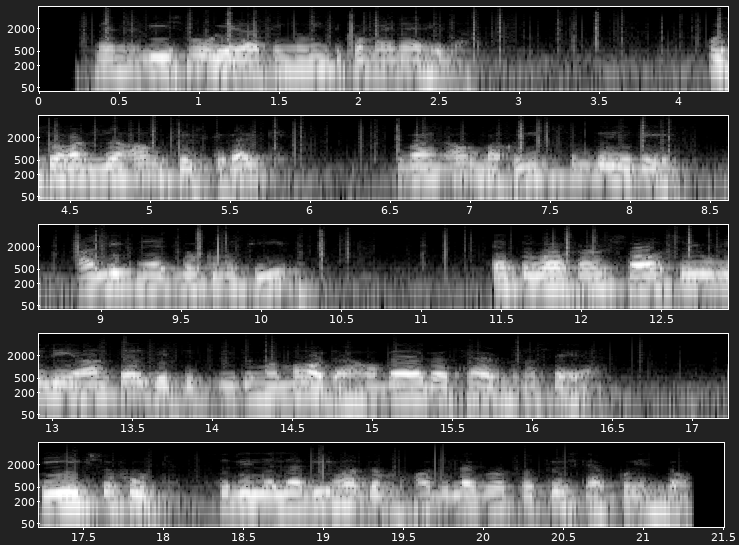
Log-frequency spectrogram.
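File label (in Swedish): Stamnared Halland, Svenska sagor, dialekter; Folkminnen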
